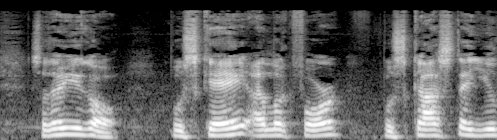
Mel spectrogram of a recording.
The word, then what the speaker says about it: busqué: So we have to change the C to a Q-U to maintain that hard C sound.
